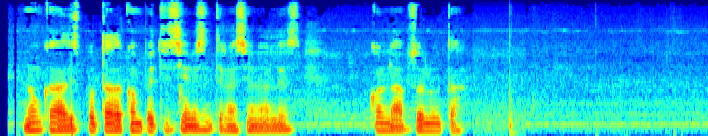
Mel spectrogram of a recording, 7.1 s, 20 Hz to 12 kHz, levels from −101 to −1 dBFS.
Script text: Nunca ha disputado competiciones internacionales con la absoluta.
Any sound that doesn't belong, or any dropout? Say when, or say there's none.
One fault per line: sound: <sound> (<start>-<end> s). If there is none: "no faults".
sound: thud (5.1-5.2 s)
